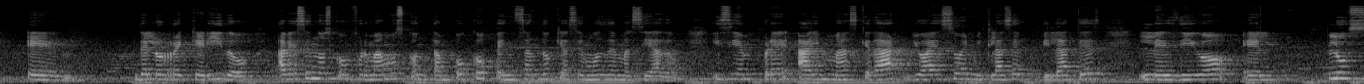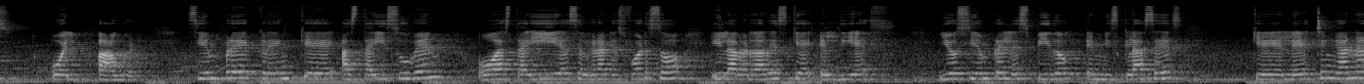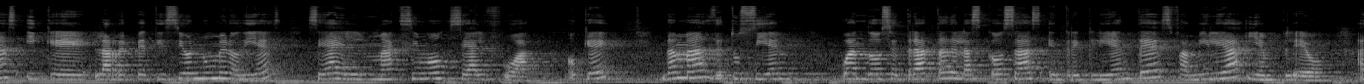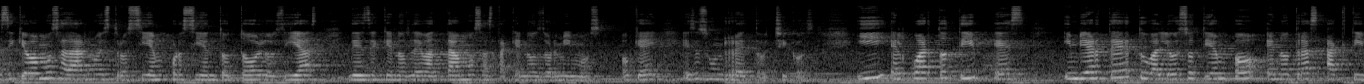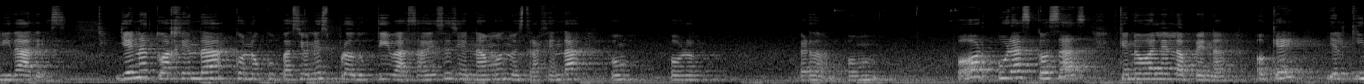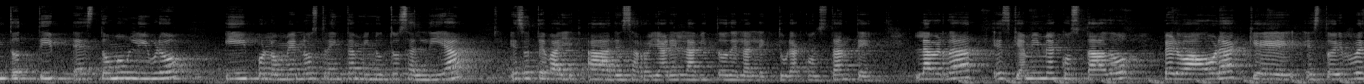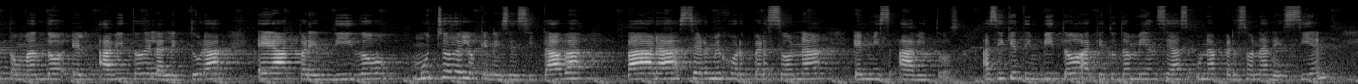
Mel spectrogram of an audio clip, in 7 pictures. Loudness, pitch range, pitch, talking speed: -27 LUFS, 225-265 Hz, 240 Hz, 145 wpm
